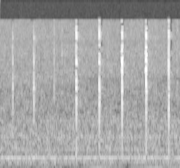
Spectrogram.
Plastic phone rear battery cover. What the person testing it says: you can probably hear it when I tap on it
